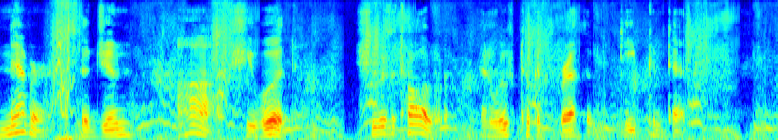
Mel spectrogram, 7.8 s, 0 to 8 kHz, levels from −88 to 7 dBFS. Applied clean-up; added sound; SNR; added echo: none; Zipper (clothing); 11 dB; none.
